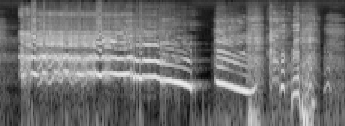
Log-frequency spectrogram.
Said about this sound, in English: It was a rooster.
